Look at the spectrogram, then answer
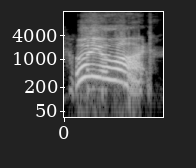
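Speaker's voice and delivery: put-on very high, very loud, shrill, rough angry old man voice. Narrating a door slamming open to reveal a man, answering in an angry old man voice. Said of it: "you just see this angry old man".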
